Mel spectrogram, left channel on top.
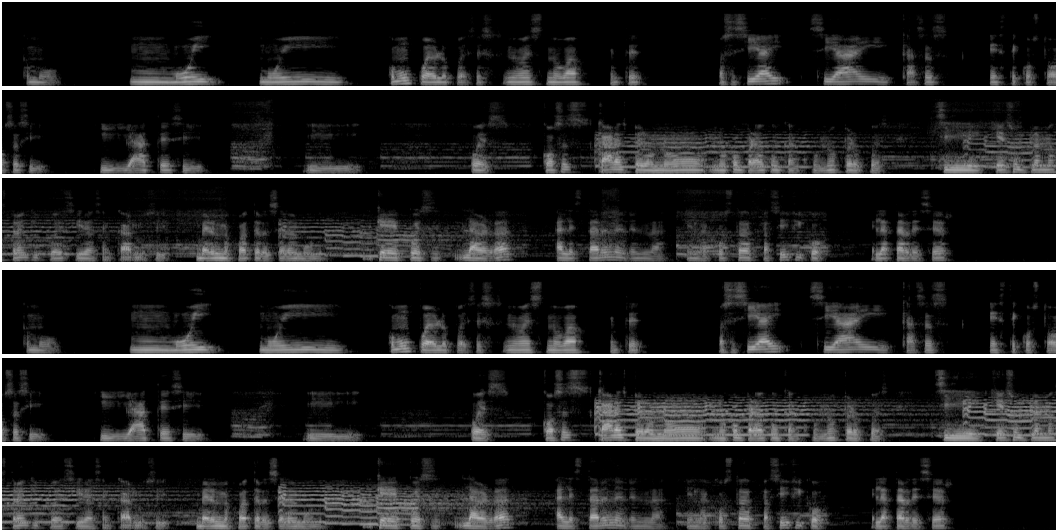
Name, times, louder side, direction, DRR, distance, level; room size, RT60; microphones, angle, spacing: voice 1, 0.2-0.6 1.3-2.2 2.6-3.5 3.9-5.8 6.1-6.4 7.2-9.4 9.9-11.0 11.5-12.6 13.6-14.1 15.2-15.6 16.0-19.6 19.9-22.8 23.0-26.2 26.6-29.3 29.8-30.6, right 1 dB, 15° right, 0.4 m, -32 dB
sound 1, 12.8-30.0, left 2 dB, 80° left, 1.2 m, -50 dB
sound 2, 16.5-23.2 23.8-26.7, right 8 dB, 90° right, 0.4 m, -36 dB
4.1 x 2.8 x 2.4 m
head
